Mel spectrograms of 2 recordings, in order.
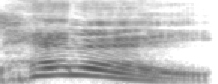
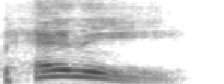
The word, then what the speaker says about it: penne: Penne, not penny. Well, you say penne and I say penny, and we ate it just the same. It's penne.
